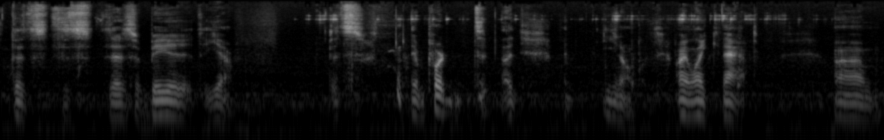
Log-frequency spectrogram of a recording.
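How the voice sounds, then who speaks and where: A man doing a casual, rambling ASMR livestream, speaking in a hesitant, musing way and repeating himself over clear background noise. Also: deep voice. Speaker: live streamer.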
